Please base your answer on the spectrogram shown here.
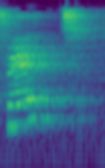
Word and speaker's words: fête: Entonces tenemos tu vas, que es vas, a la fête. A la fête, así una E muy grande está mejor.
